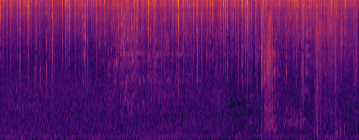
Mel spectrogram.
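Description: Water pouring while making coffee in the survival game The Long Dark, modded: a soft, steady trickling pour, faint and continuous, with a brief louder splash near the end and no talk.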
